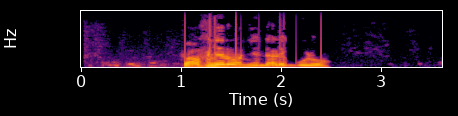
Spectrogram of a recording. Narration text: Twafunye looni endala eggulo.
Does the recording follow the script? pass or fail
pass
